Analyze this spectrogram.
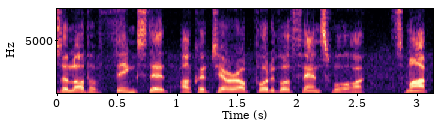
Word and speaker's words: Arcartera: When we talk about Arcartera, am I pronouncing that right? Absolutely, yeah. Arcartera.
